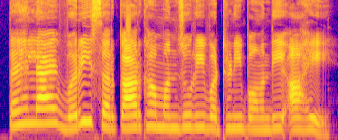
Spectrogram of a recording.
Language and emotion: Sindhi, neutral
